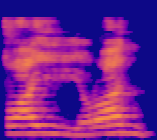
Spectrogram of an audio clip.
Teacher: تو کو موٹا پڑھتے ہیں، گولو کرتے ہیں موٹوں کو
